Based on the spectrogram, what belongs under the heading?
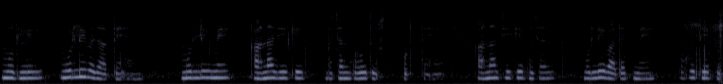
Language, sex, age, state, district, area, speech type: Hindi, female, 30-45, Madhya Pradesh, Hoshangabad, urban, spontaneous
